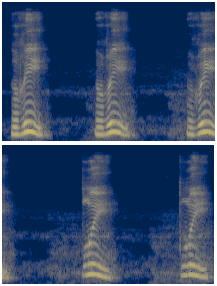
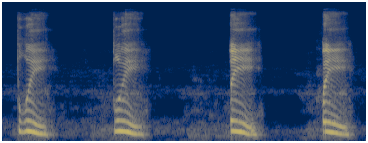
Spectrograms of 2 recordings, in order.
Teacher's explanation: زبان کی جڑ کو تالو کی طرف بلند ہونے کرتے ہوئے ان حروف کو آپ موٹائی کے ساتھ ادا کریں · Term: استعلا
